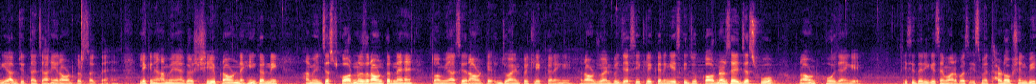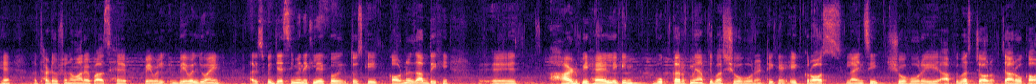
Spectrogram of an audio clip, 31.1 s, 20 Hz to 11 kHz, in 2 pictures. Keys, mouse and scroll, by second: 1.3 ctrl+z, 3.6 click, 4.7 ctrl+z, 9.2 click, 12.5 space, 12.7 click, 13.0 space, 14.7 click.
